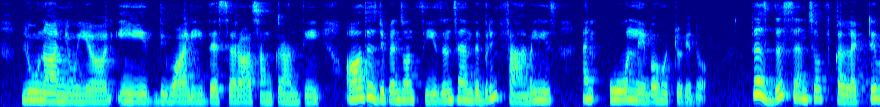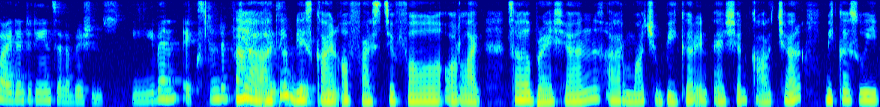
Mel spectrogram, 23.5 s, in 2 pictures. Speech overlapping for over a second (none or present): present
